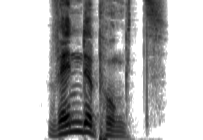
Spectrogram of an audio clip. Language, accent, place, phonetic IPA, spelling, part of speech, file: German, Germany, Berlin, [ˈvɛndəˌpʊŋkt͡s], Wendepunkts, noun, De-Wendepunkts.ogg
- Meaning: genitive singular of Wendepunkt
